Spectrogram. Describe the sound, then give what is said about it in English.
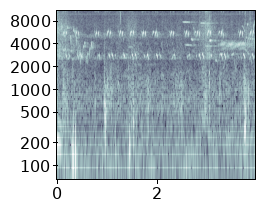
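Crickets chirp steadily in rapid, evenly spaced pulses in a meadow at the south end of Beverly Swamp, a high shrill trill over an open outdoor backdrop, with a few soft low thumps like footsteps. “We're in a meadow here in the south end of Beverly Swamp. Lots of crickets here too.”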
